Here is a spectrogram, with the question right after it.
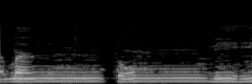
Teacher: میم ساکن کے بعد با ہے تو اخفاء شفوی، مد صلہ صغرا ہے.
